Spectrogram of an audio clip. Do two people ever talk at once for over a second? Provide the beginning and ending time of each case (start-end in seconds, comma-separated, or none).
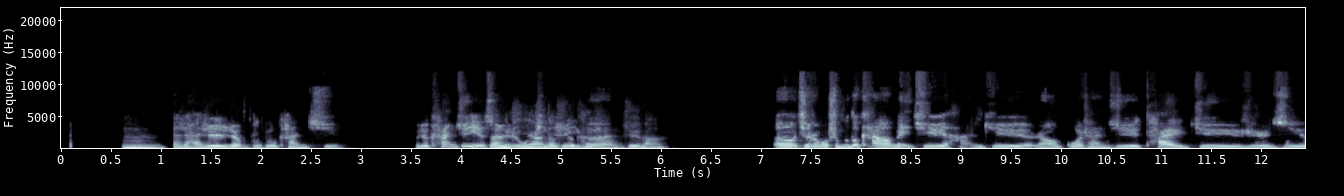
4.3-5.6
